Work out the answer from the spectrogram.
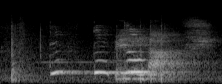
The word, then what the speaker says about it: Phinehas: The E is long. Phinehas.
